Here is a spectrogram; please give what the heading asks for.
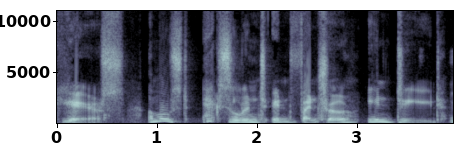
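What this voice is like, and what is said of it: Cartoon robot villain character voice. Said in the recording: “I love doing the voice ... Voice? What voice? ... This voice. Yes, Megatron.”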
